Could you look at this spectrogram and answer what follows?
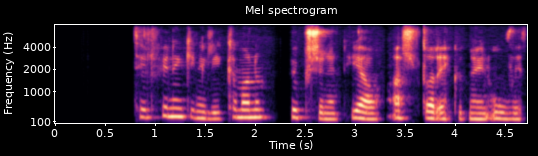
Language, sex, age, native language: Icelandic, female, 11, Icelandic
